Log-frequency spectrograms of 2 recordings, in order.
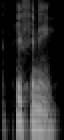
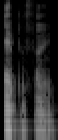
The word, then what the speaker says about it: Epiphone: and they're a douchebag same as anyone who pronounces epone as Epiphany epone not Epiphany you need to have an epiphany that it's pronounced Epiphone don't get me started ironically Fender f n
